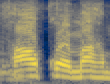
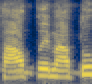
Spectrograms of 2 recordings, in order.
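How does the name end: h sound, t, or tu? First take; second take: h sound; tu. First: The name ends with a soft 'h' sound. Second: The name ends with a full 'tu' syllable. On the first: The speaker calls it right. "ফাতেমাহ বলি" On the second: The speaker calls it wrong. "কি ফাতেমা তু বলি"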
